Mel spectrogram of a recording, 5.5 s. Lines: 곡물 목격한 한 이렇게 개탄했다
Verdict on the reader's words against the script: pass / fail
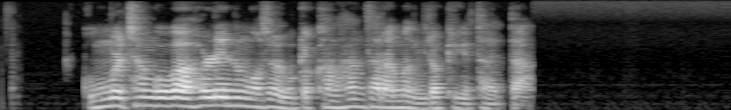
fail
